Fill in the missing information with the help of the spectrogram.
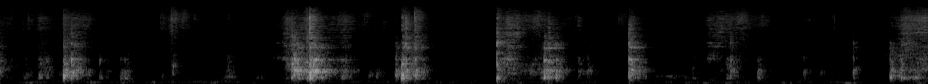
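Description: A wooden spatula scraping inside a kadhai, pushing a cooked coconut-and-mawa ladoo mixture out onto a plate. The strokes come as about a dozen short, irregular scrapes and taps.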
